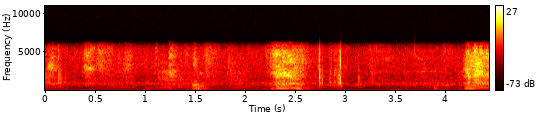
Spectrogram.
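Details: Male and female chihuahuas playing on a bed in what is called a mating dance; short huffing growls and snorts come in bursts, with bedding rustling between them.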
